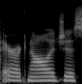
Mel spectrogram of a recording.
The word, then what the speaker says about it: arachnologist: I've been speaking today with arachnologist Susan Kennedy.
